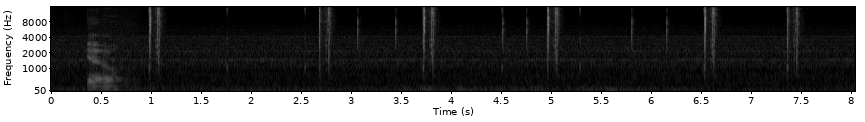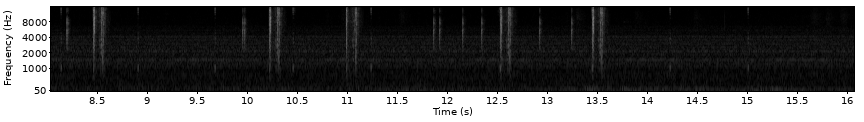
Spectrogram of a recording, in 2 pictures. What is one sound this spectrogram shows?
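A computer terminal ticks and clicks rapidly as text prints out.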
